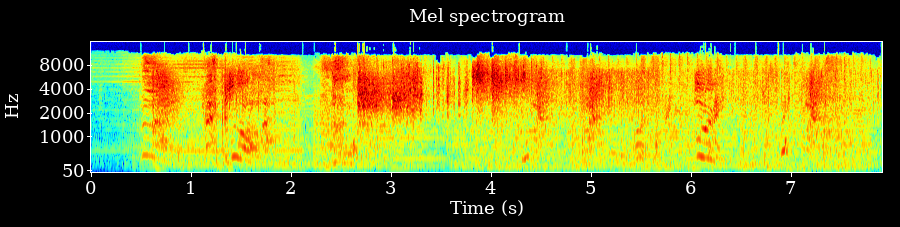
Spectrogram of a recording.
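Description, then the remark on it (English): A loud fight scene with a rapid run of sharp whacks and thwacks as Williams kicks and Han blocks with his left hand, quick whooshing swipes, and pained grunts from Williams between the blows. “Williams kicks, Han blocks with his left hand, and Williams grimaces in pain.”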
